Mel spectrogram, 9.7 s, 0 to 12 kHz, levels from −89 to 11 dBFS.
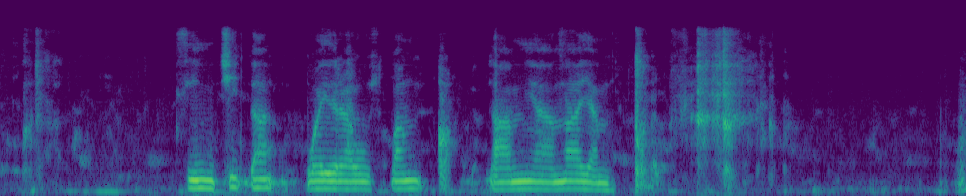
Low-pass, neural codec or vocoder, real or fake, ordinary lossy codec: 7.2 kHz; codec, 16 kHz, 4 kbps, FunCodec, trained on LibriTTS, 50 frames a second; fake; Opus, 64 kbps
